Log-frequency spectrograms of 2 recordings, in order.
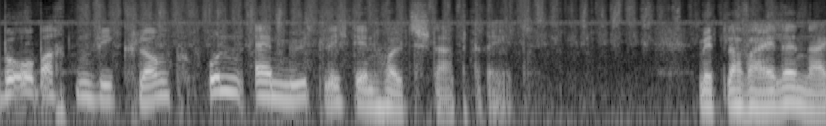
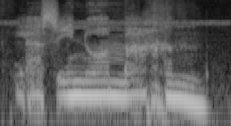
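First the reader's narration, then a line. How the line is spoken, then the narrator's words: Quiet small dragon. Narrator (German): sagt der kleine Drache leise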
